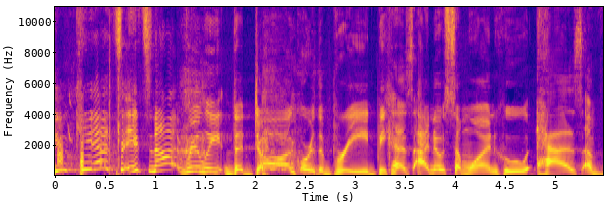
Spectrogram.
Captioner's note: laughter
